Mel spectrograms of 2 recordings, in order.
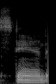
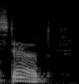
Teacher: Similarly, in the word stand and stabbed, again, a in stand is nasal, but a in stabbed is oral.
